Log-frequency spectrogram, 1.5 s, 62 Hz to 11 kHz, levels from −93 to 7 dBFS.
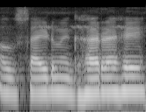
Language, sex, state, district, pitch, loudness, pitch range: Chhattisgarhi, male, Chhattisgarh, Raigarh, 155 Hz, -17 LUFS, 150-155 Hz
